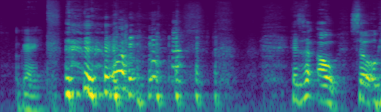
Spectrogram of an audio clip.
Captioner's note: laughing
